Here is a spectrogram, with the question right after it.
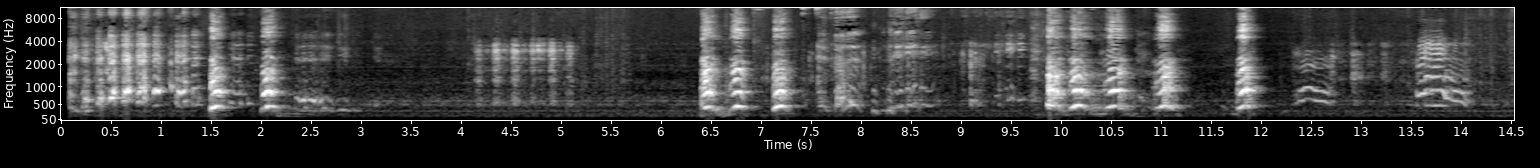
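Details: Ronin, a 12-month-old Hungarian Vizsla, meeting the dog Biscuit for the first time indoors; sharp barks come in bursts with pauses, a short whine near the end, and people laughing and talking in between.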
